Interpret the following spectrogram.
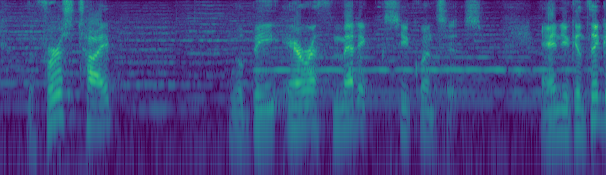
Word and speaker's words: arithmetic: Notice how I'm pronouncing that. It's not arithmetic. It's arithmetic.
